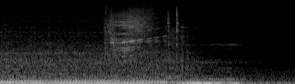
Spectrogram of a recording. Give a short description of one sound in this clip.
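A short whoosh sounds.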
